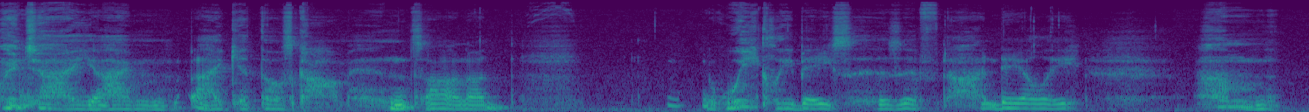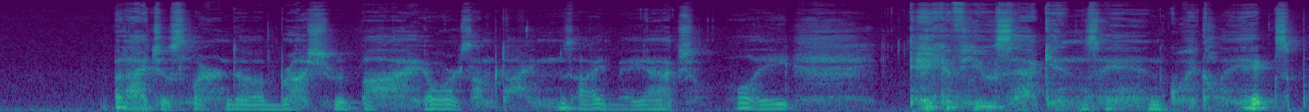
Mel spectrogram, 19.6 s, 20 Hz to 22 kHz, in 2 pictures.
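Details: 49-year-old man, diagnosed at 35 in 2004 with rare mixed adductor/abductor spasmodic dysphonia, self-described somewhat severe; Botox injections do not last long and he really needs his next one; a normal day for him.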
